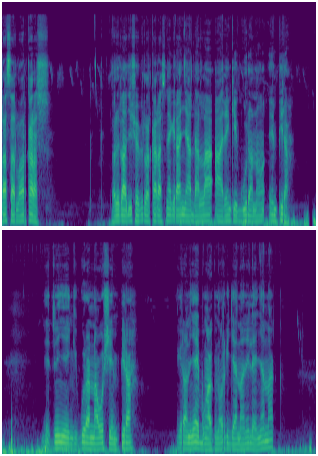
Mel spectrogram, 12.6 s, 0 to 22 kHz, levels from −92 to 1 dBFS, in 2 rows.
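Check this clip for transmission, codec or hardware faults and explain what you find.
Two brief silences cut into the speech, at 6.13 to 6.21 s and at 8.64 to 8.68 s. Each is a hole, with the speech picking up later as if it had continued underneath. This is likely a Bluetooth dropout: packets reached the headphones too late and were discarded. The gaps fit roughly three lost frames and then one.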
